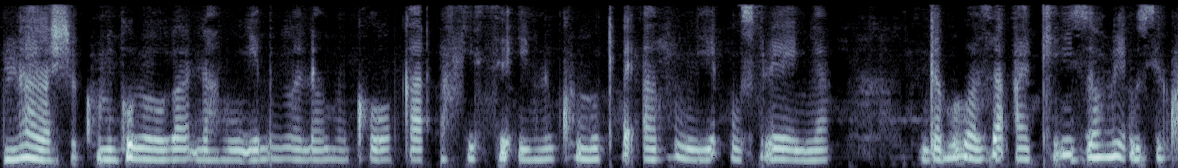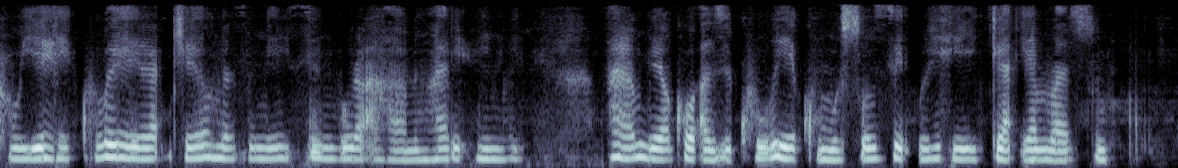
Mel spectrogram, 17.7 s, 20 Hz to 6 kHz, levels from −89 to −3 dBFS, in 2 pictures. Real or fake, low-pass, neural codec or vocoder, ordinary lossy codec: fake; 5.4 kHz; codec, 16 kHz in and 24 kHz out, 0.6 kbps, FireRedTTS-2 codec; MP3, 48 kbps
